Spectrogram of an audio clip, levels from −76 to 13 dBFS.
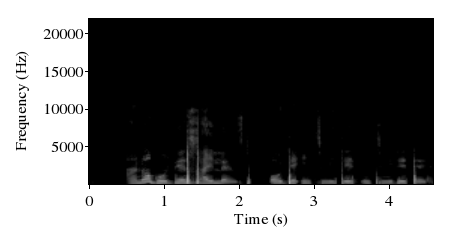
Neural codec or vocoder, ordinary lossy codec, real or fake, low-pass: none; none; real; 10.8 kHz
